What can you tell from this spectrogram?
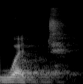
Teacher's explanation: तो इसलिए इसकी प्लेस ऑफ आर्टिकुलेशन जो है डबल है, ठीक है। बोथ द लिप्स जो है वो इन्वॉल्व है इसके अंदर, और secondly it's also palatal, bilabial and palatal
